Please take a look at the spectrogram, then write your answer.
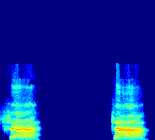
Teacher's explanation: सा, जबान बाहर चौड़ी, और ऊपर के नुकीले दांत जबान को लगने चाहिए।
